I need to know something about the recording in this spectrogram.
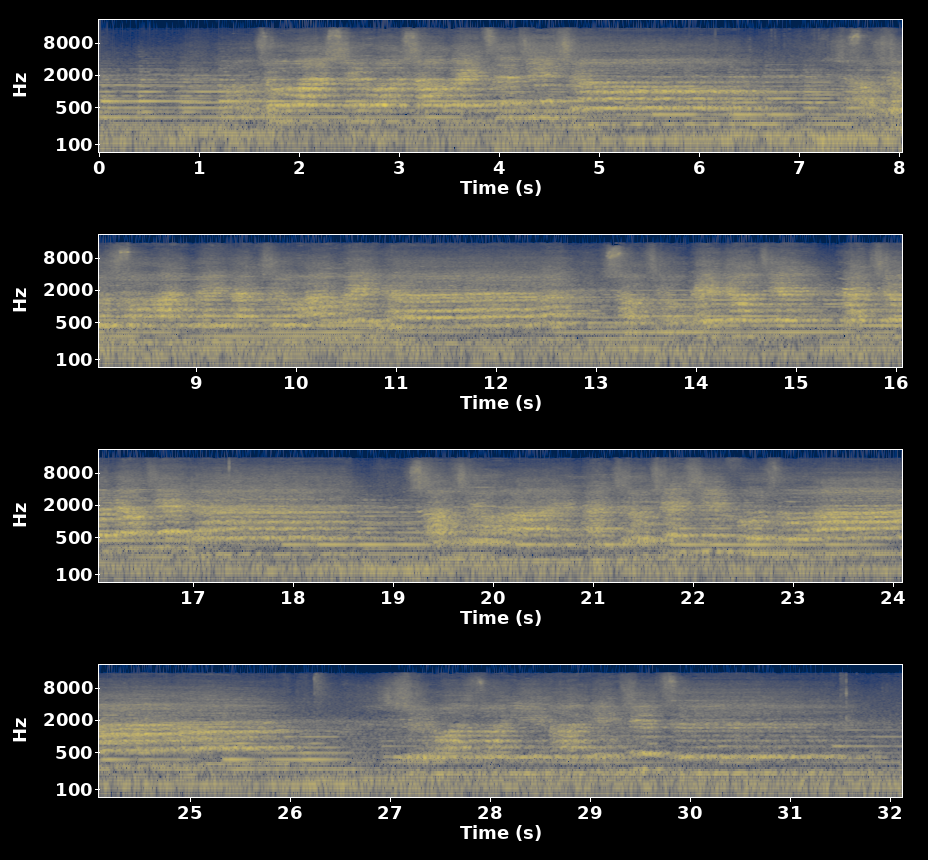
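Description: Mixed choir of men and women singing a hymn together in parts, in long sustained phrases with short breaks between them.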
